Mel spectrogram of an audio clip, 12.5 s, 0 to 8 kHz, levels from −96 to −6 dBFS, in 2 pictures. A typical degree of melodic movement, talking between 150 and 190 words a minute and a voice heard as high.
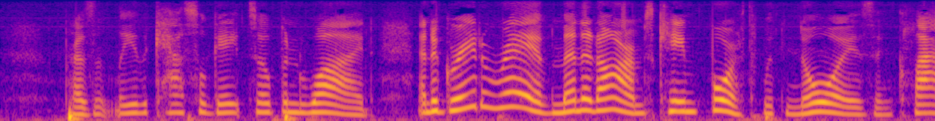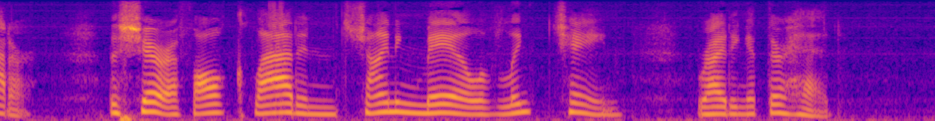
Yes: average, 4.4 semitones; average, 165 wpm; high, 210 Hz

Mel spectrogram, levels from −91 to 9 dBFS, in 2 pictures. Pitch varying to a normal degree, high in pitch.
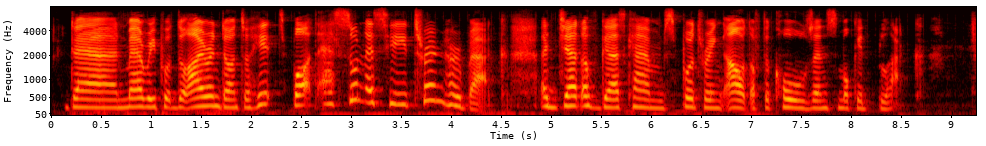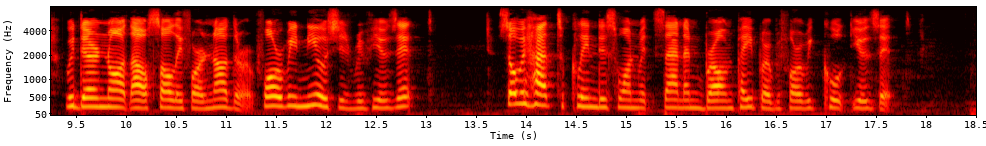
Yes: average, 3.7 semitones; high, 225 Hz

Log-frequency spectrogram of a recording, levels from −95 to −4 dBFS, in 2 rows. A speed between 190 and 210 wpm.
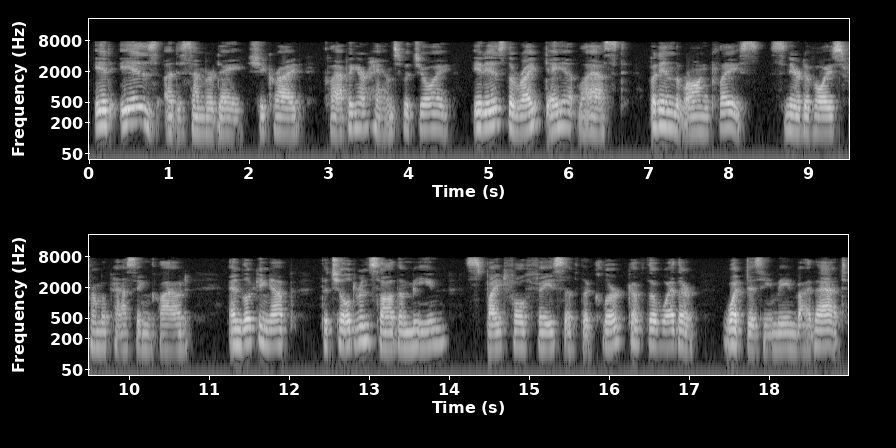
No: average, 165 wpm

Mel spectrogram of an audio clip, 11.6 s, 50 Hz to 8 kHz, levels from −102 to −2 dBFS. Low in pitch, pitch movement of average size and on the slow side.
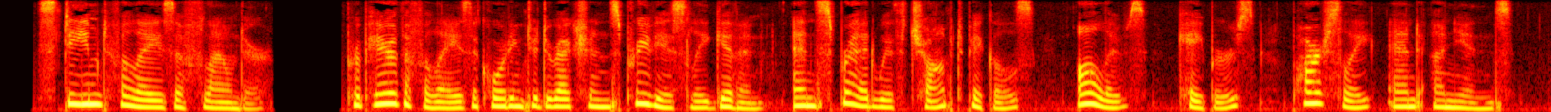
No: high, 190 Hz; average, 4.5 semitones; slow, 115 wpm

